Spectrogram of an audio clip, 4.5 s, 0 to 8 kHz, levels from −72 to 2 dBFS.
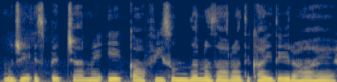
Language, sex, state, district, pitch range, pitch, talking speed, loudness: Hindi, female, Chhattisgarh, Raipur, 205-215 Hz, 210 Hz, 160 wpm, -12 LUFS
